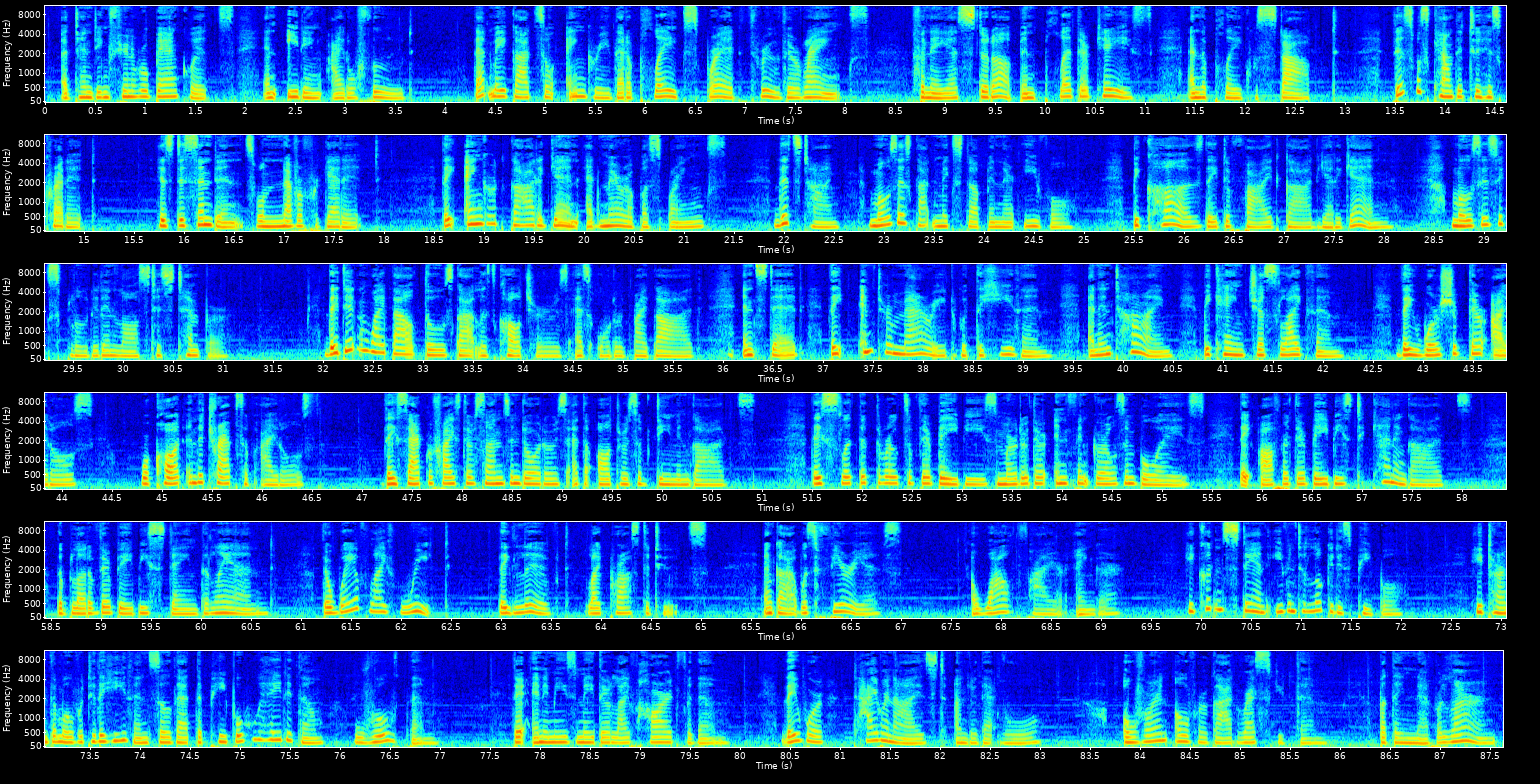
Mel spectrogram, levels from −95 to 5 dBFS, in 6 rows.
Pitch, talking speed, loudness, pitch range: 175 Hz, 145 wpm, -25 LUFS, 150-200 Hz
